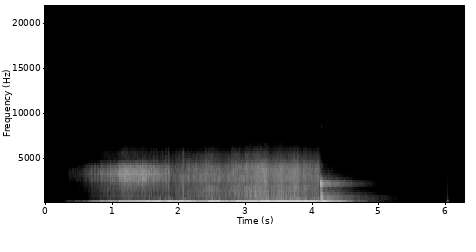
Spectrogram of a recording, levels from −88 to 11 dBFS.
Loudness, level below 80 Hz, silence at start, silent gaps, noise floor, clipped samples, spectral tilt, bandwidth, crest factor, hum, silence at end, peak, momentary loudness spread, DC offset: -15 LUFS; -14 dBFS; 0.9 s; none; -81 dBFS; under 0.1%; -7 dB/octave; 4.6 kHz; 14 dB; none; 1.8 s; 0 dBFS; 13 LU; under 0.1%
